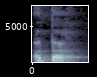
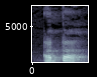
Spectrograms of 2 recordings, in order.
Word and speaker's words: अतः: और विसर्ग स्वर के बाद यह भी आता है, और इसका उच्चारण ह की तरह होता है। अतः, अतः जैसे हम लोग बोलते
